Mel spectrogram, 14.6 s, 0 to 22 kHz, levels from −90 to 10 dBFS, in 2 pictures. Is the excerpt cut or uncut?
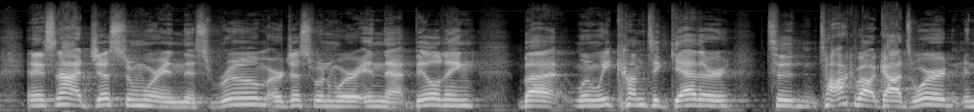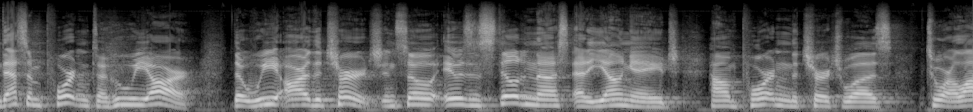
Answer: uncut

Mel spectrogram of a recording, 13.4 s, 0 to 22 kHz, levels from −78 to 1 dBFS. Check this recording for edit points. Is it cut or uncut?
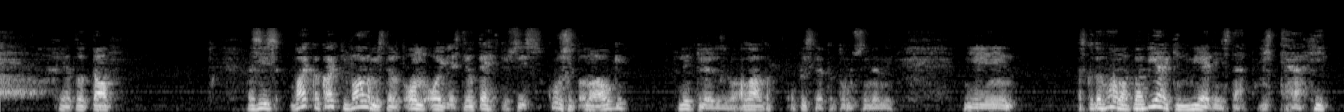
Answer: uncut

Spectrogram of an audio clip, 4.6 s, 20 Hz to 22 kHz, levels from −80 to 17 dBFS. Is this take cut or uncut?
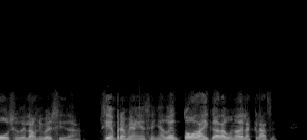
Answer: uncut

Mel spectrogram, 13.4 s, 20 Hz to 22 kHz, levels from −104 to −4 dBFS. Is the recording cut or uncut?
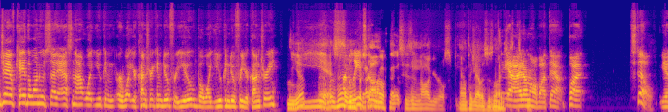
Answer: cut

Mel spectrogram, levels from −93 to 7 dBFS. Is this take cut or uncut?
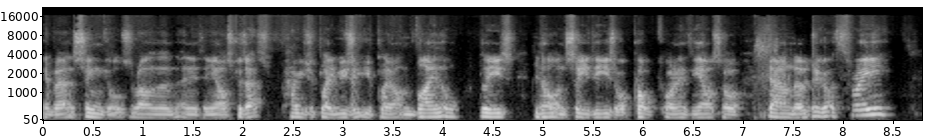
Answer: cut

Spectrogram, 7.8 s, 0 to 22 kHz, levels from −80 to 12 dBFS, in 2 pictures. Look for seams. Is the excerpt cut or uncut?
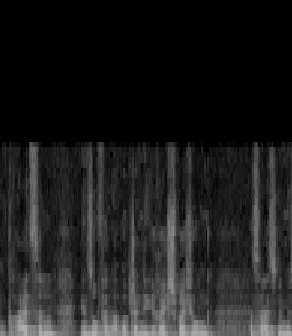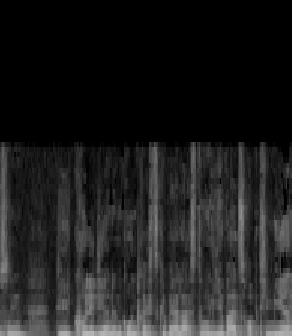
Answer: cut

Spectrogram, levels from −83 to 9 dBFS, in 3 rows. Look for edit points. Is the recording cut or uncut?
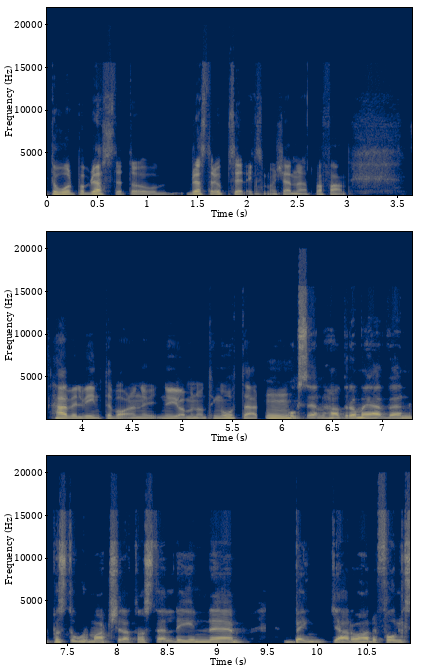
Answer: cut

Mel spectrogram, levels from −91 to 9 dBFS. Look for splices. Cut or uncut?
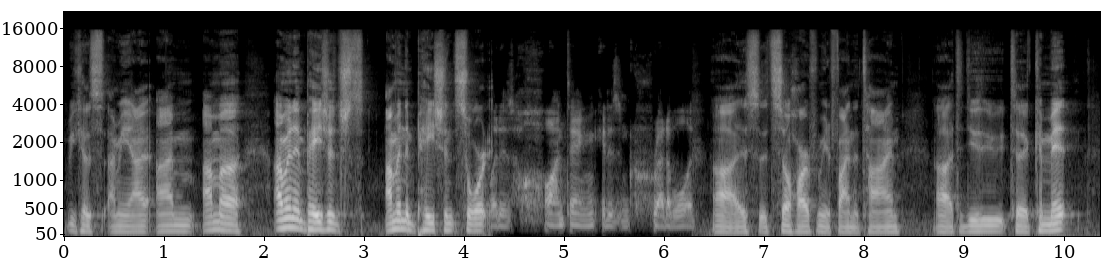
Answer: cut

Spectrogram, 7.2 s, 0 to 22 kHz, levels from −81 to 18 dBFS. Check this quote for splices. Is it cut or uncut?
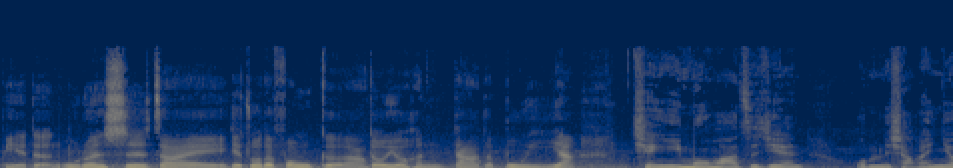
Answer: cut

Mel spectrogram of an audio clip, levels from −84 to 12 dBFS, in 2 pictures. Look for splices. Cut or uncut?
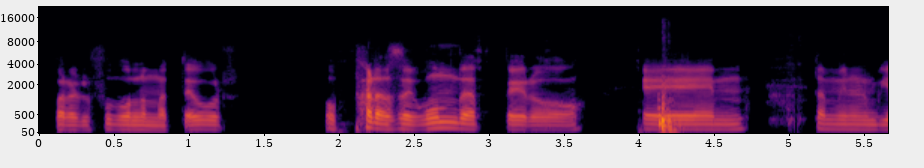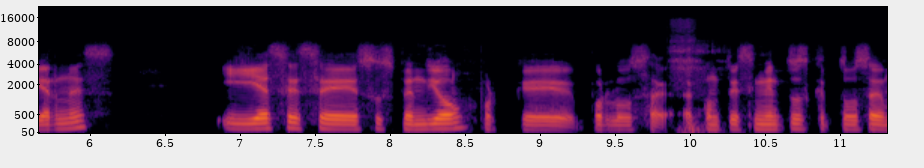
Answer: cut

